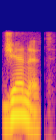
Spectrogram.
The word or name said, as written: genet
